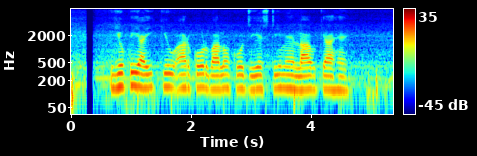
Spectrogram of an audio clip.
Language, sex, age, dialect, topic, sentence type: Hindi, male, 31-35, Marwari Dhudhari, banking, question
